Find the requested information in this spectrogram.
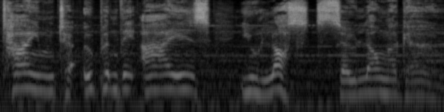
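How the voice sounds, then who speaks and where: A man puts on a character voice, pitched high and spoken at a very slow pace, with clear background noise. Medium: machinima.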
